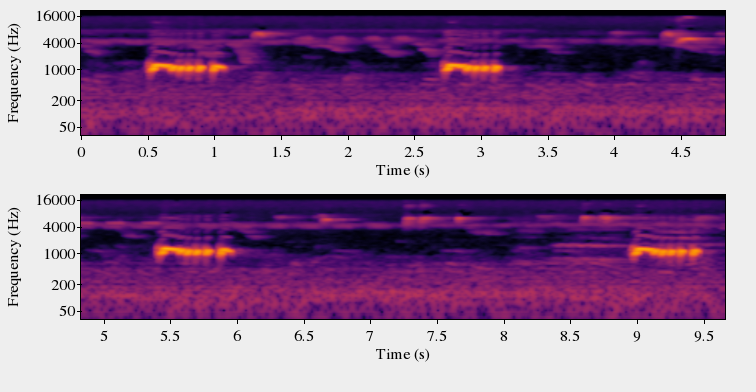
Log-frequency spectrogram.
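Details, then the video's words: Trapping lure call of a zebra dove. Stuttering cooing bursts of quick pulses come every two to three seconds, with thin, scattered high-pitched bird notes behind them. "B.ẩy cu vằn"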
